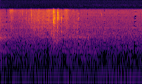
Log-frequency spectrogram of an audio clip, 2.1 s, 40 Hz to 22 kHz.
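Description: Faint scraping and a few light clicks from a small screwdriver and fingers working wires at a 3D-printer control board's screw terminals, dying away after about a second.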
